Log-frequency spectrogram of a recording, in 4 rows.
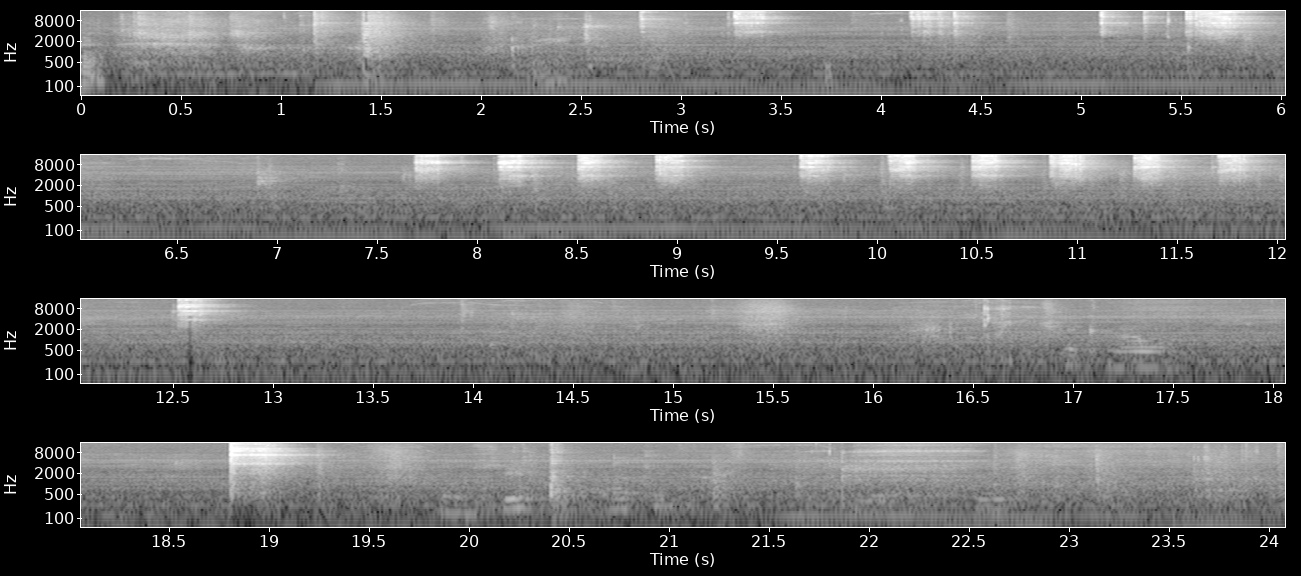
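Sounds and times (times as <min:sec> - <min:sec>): ratchet wrench clicking: 0:02.8 - 0:04.5, 0:05.1 - 0:06.0, 0:07.7 - 0:12.8.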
